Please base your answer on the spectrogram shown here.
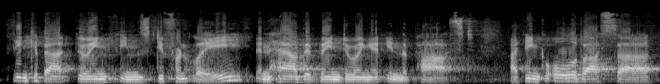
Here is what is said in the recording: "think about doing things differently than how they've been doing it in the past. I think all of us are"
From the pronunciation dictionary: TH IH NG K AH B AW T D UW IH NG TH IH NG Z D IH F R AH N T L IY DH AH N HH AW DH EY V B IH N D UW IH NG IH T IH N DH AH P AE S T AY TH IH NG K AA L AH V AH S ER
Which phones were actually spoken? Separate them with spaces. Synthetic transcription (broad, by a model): TH IH NG K AH B AW T D UW IH NG TH IH NG Z D IH F R AH N T L IY DH AH N HH AW DH EY V B IH N D UW IH NG IH T IH N DH AH P AE S T AY TH IH NG K AA L AH V AH S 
